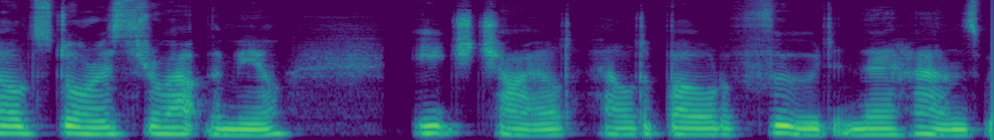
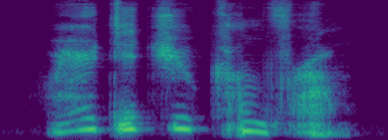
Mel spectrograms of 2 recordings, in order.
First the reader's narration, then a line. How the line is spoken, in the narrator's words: The little girl asked in a very small voice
